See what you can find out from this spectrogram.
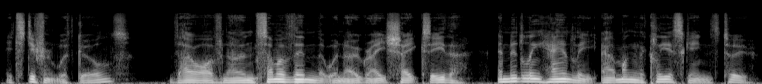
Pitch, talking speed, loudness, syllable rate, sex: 95 Hz, 175 wpm, -17 LUFS, 4.9 syllables/s, male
